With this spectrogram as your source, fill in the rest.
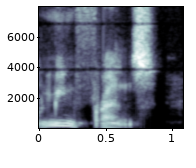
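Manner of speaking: put-on voice of an older woman. Voicing someone heard asking about the friends from inside: older feminine voice. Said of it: "an older, uh, voice, uh, feminine presenting".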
